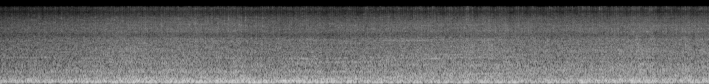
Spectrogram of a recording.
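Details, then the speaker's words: Gasoline 360 V8, rebuilt, under 10,000 miles, with performance options, being pulled because the transmission is blown; deep steady idle rumble, even with no knocks or misses over a noisy background: normal idle. "but the engine's fine we're gonna hear it run oh rebuild less than 10 000 miles"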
